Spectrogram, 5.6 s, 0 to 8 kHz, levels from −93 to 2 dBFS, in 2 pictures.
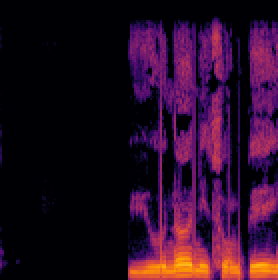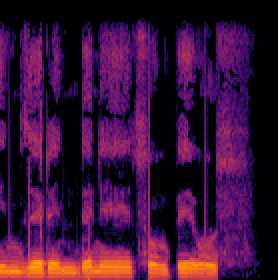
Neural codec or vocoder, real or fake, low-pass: none; real; 7.2 kHz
